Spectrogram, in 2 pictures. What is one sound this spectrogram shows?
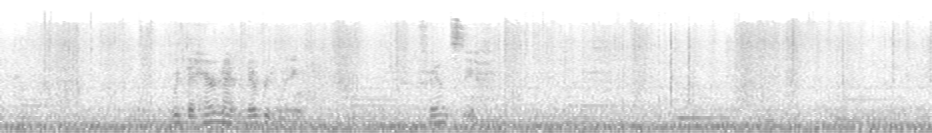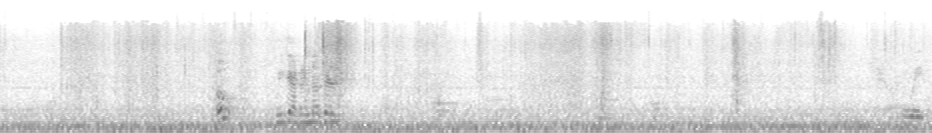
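Fabric rustles and brushes close to a microphone.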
